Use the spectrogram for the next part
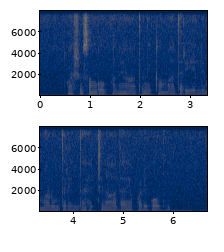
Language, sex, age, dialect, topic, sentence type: Kannada, female, 36-40, Mysore Kannada, agriculture, statement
